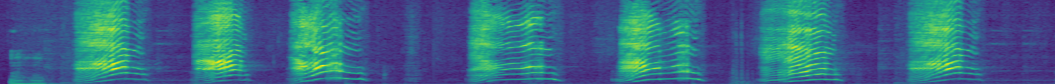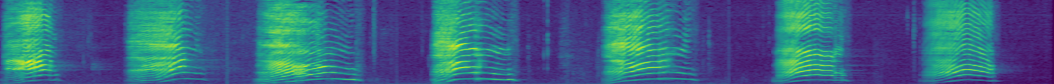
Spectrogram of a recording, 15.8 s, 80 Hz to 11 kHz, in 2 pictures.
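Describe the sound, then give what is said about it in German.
A hungry newborn panda cub, about 12 centimeters long, in an incubator shortly before feeding, calls out in a steady series of about fourteen shrill, squealing cries, each rising and falling in pitch, over a low constant hum that stops near the end. “Ja, das ist ein Panda-Baby, der in einem Inkubator war und schon Hunger hat.”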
